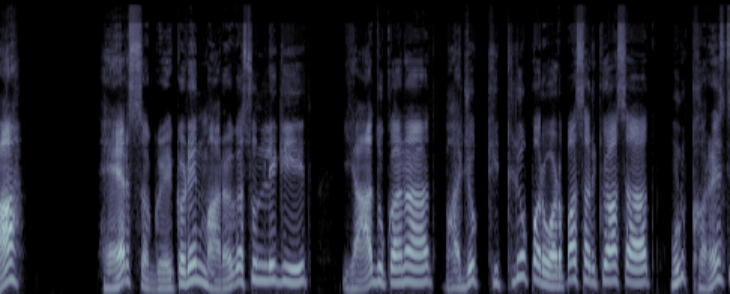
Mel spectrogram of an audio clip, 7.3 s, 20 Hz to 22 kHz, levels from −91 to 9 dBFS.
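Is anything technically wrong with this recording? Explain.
No, nothing technically wrong can be heard here.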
